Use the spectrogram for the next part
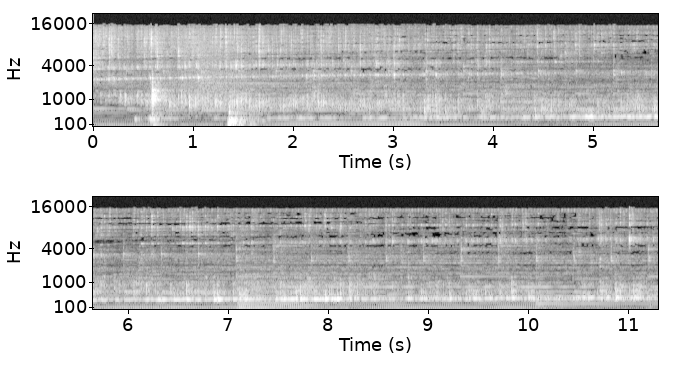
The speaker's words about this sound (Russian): Так, сюда мы наливаем воду. Не промахнись.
